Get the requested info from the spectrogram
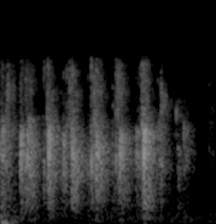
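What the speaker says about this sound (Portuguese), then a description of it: "Aplausos aí para o Felipe." A small meetup audience claps for a presenter, a short, fairly close burst of hand claps with a rapid irregular rhythm that fades out after about two seconds.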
